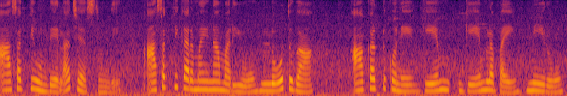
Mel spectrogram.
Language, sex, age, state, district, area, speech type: Telugu, female, 60+, Andhra Pradesh, East Godavari, urban, spontaneous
